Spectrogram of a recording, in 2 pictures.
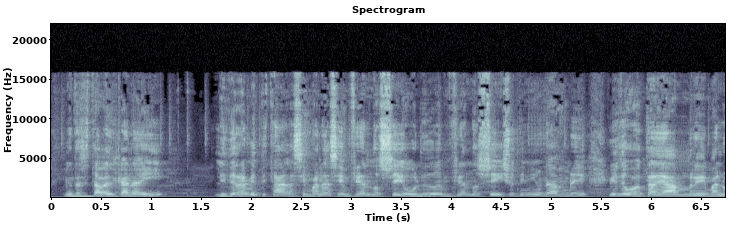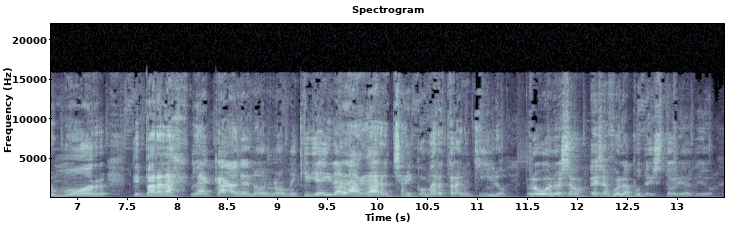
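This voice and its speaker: A young Argentine man streams to his chat in a high, quick voice and rambles through a story with lots of slang and repeated phrases. Faint music plays under his talk. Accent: Argentine Spanish. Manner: animated, slangy, rambling, often repeats himself. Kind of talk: casual storytelling to a live chat.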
